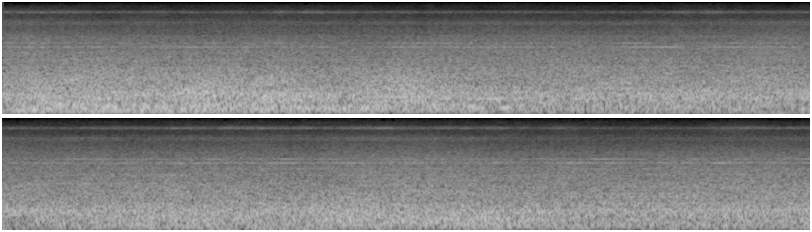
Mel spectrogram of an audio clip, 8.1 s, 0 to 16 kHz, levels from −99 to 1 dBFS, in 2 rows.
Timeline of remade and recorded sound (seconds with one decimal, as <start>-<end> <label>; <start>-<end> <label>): 0.0-0.6 remade; 0.6-1.8 recorded; 1.8-2.8 remade; 2.8-3.7 recorded; 3.7-4.3 remade; 4.3-8.1 recorded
